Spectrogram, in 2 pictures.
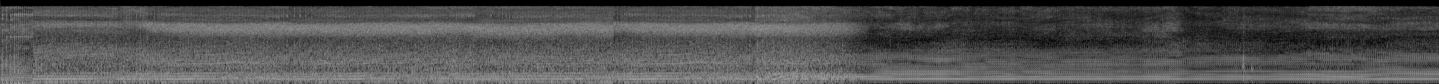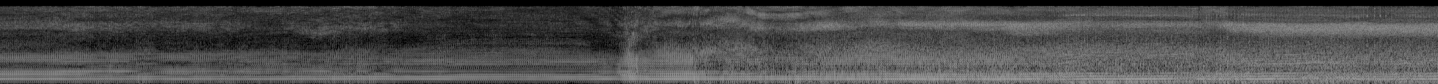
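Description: Pneumatic air hammer with a carbide-tipped chisel chipping into a stone block, set to low pressure. It runs steadily, stops for about twelve seconds from about eight seconds in while a steady hum carries on, then starts again.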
